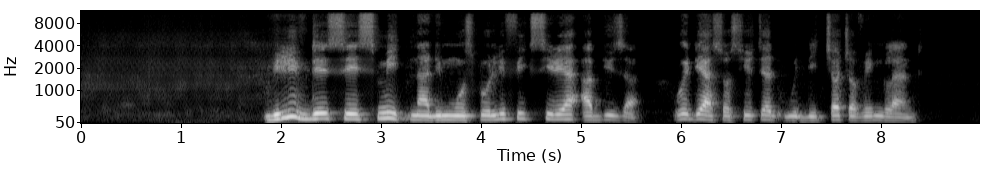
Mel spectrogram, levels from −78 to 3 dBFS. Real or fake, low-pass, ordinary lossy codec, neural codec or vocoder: fake; 10.8 kHz; none; codec, 24 kHz, 0.9 kbps, DualCodec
